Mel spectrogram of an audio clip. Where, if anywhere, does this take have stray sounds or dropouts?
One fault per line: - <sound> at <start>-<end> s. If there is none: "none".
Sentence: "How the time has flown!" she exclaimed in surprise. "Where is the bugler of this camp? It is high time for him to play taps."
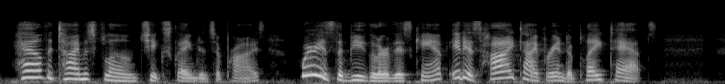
none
